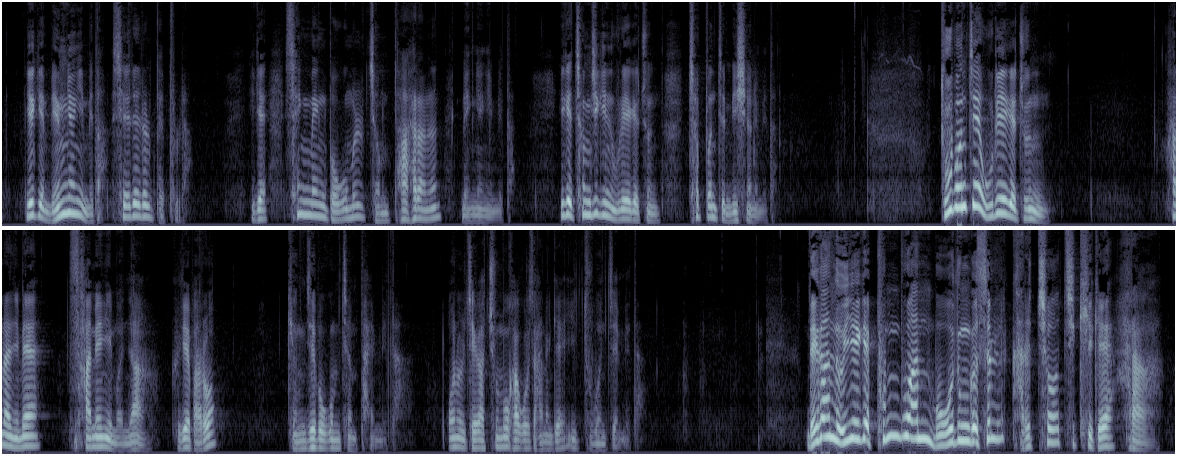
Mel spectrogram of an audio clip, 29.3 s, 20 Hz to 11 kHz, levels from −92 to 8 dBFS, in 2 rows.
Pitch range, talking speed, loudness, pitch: 115-195 Hz, 240 characters per minute, -21 LUFS, 140 Hz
